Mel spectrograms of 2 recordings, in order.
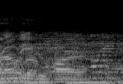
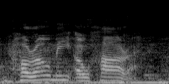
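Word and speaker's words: Hiromi Uehara: Hiromi Uhara. Oh, Hiromi Ohara. Uhara, yeah. How do you spell that?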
